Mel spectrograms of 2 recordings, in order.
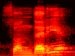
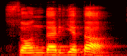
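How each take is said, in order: First: सौंदर्य without TAA, loud; correct form सौंदर्य. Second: सौंदर्यता with TAA added, slow and loud; wrong form सौंदर्यता. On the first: Teacher corrects सौंदर्यता, shorter form. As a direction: say सौंदर्य, saun-darya, and stop. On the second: Teacher shows a common error, slow mistaken form. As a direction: say सौंदर्यता slowly, ending in -taa. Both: Shown as a demonstration. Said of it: "नहीं".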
